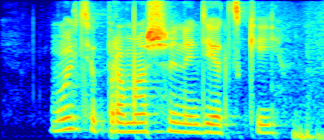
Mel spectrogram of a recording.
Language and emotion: Russian, neutral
